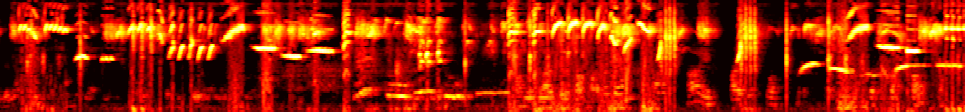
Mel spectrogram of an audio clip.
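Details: Captive Grey Bushchat in full song: a rapid, nonstop jumble of high chirps, buzzy trills and clear whistled notes, with short pauses between bursts.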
